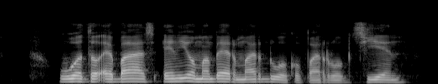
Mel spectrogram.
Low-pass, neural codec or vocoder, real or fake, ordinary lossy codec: 7.2 kHz; codec, 16 kHz, 4.8 kbps, FACodec; fake; none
